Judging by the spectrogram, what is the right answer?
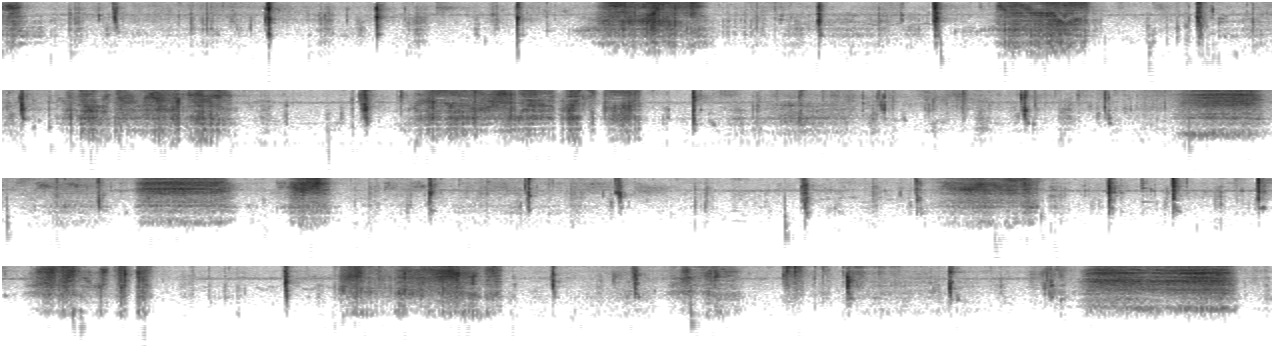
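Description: A person eating soft, juicy fruit close to the microphone: repeated wet mouth noises from biting, chewing and sucking the flesh, with short clicks in between.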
